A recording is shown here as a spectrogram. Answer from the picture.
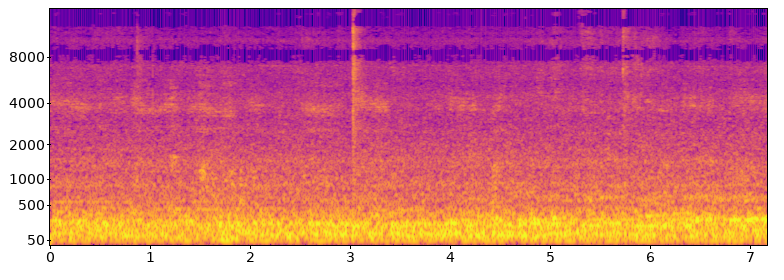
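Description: Steady low rumble of a CRRC-Downer B-set electric train running through a tunnel, heard from inside the carriage, with a single sharp click about three seconds in.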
